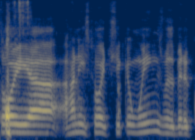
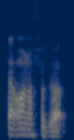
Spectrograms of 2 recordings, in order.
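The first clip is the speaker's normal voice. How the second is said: softer repeat; 5 semitones lower, 10 dB quieter than usual. Real, not acted. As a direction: repeat it much softer and lower, almost to himself. Repeats the line, second take softer.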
